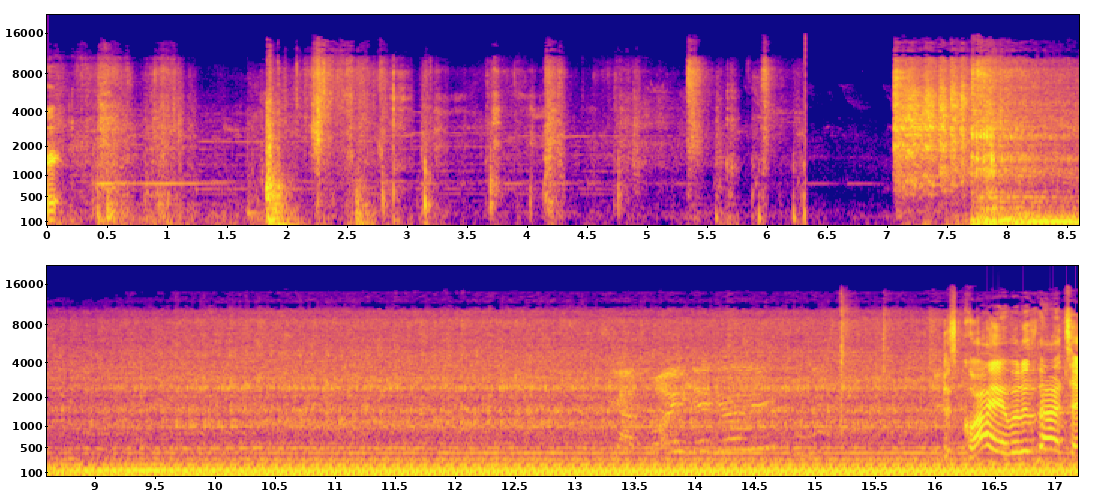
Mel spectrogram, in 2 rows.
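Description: Stock 2021 Dodge Challenger Scat Pack's 392 (6.4-litre) HEMI V8 on its factory exhaust, warm-started about seven and a half seconds in with a sudden loud flare and then settling into a steady idle. Scattered clicks and knocks come before the start.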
